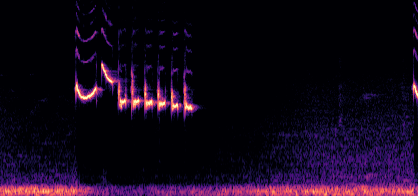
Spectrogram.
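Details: Orange-headed thrush giving a single ngeplong phrase to encourage other birds to sing: a high upslurred opening whistle, then about seven sharp repeated notes at a steady pace, followed by low room hum.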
